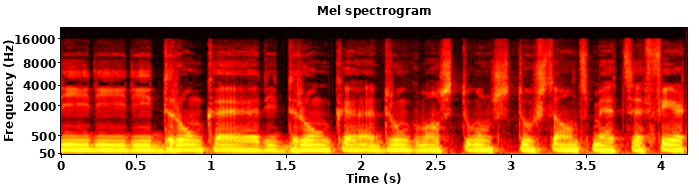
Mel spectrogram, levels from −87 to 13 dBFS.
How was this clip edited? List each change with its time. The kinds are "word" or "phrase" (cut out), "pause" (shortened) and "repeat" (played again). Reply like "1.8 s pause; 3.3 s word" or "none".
none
